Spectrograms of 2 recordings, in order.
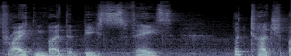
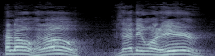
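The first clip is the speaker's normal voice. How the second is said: high, louder call into an empty castle; 7 dB louder than usual. Acted. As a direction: shout out to find anyone. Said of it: "when he called out".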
